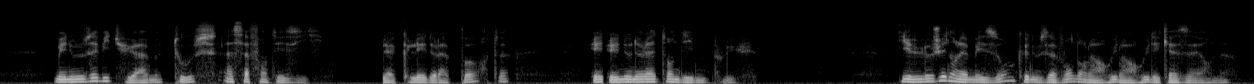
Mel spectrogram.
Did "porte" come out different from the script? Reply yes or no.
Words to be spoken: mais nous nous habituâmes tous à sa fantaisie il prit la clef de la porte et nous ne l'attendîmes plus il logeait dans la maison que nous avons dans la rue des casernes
no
